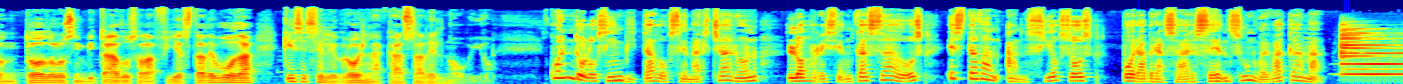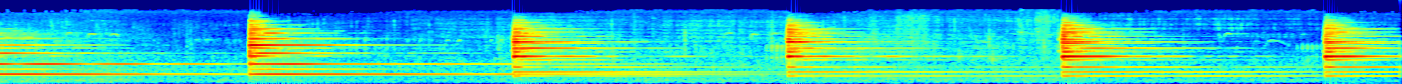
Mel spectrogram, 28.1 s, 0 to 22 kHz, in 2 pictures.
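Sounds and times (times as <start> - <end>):
speech: 0.0 - 13.5
church tower bell tolling: 13.3 - 28.0.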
